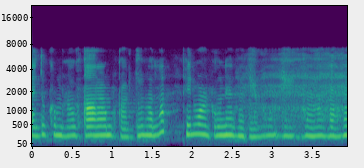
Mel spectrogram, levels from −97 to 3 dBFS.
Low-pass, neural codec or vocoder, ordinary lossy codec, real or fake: 7.2 kHz; autoencoder, 22.05 kHz, a latent of 192 numbers a frame, VITS, trained on one speaker; none; fake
